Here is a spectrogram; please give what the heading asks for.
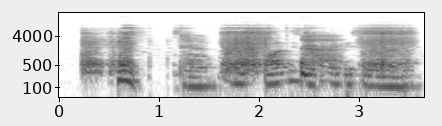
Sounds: Sigh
